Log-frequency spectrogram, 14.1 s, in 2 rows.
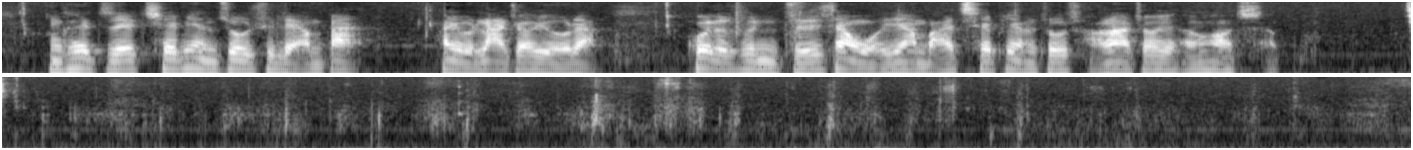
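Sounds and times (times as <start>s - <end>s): person chewing food: 6.5s - 14.0s
mouth clicks: 7.0s - 7.2s.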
